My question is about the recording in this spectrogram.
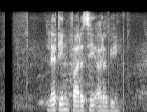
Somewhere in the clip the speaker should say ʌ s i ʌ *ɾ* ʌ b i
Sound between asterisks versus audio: correct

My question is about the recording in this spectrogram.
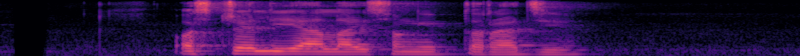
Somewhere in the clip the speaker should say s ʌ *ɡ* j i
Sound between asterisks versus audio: incorrect: ŋ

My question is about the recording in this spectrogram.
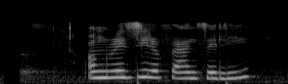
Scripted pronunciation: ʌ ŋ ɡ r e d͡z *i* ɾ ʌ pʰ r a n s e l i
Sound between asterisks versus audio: correct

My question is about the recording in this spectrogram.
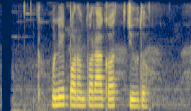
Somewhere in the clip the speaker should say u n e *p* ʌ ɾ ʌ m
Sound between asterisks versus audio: correct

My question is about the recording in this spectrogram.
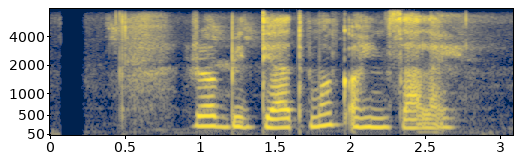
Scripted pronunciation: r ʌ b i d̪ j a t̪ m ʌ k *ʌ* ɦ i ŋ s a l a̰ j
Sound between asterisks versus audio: correct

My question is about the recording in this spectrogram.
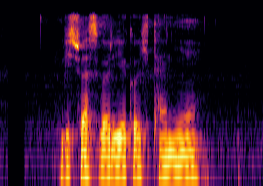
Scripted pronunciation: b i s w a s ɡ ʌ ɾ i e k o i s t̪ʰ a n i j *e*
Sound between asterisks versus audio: correct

